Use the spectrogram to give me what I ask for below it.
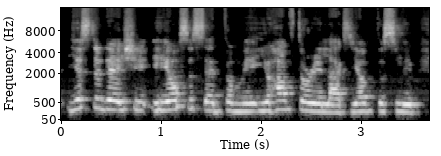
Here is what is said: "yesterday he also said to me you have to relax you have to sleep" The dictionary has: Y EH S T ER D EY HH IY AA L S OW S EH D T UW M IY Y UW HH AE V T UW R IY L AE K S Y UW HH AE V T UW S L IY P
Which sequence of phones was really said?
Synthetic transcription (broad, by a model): Y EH S T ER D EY HH IY AA L S OW S EH D T UW M IY Y UW HH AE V T UW R IY L AE K S Y UW HH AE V T UW S L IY P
